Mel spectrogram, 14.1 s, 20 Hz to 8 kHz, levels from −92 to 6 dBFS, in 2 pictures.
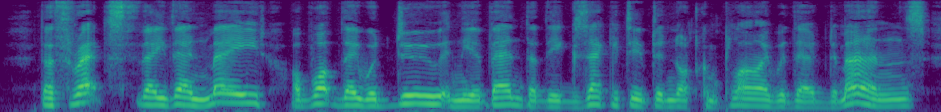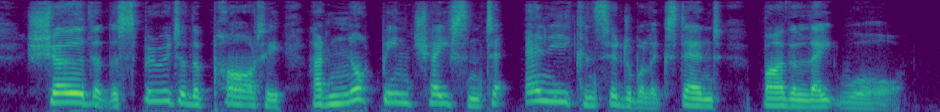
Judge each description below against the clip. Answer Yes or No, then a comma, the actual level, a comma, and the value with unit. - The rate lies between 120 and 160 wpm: No, average, 175 wpm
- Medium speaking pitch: Yes, medium, 145 Hz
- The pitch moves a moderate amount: No, wide, 5.9 semitones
